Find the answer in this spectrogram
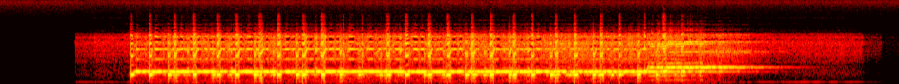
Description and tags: pitch shifted toy keyboard
A setting on my toy keyboard called "pearl drop" shifted two octaves down (shifting this far down made the sound just start to break up in a glitchy sounding way)
breaking-up, distorted, electronic, glitchy, keyboard, pitch-shift, repetitive, toy, toy-keyboard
